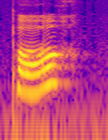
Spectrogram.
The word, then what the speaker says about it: porc: And then I'm showing you that pork in French is porc. So the C is not pronounced, but be careful because you have the word porc and porc is, you know, same pronunciation.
